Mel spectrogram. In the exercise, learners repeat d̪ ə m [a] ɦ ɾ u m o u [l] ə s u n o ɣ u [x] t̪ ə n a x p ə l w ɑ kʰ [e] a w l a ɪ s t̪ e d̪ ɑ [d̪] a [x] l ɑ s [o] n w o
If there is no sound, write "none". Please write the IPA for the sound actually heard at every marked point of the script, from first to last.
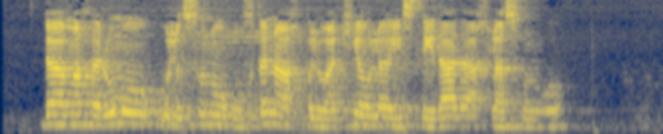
a, l, x, i, d̪, x, u

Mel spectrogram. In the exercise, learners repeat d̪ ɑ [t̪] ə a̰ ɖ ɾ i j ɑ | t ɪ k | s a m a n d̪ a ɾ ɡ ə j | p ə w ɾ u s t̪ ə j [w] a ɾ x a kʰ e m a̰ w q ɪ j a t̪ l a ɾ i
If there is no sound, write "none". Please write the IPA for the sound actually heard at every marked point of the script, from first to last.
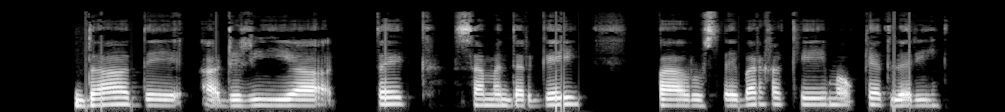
d̪, b

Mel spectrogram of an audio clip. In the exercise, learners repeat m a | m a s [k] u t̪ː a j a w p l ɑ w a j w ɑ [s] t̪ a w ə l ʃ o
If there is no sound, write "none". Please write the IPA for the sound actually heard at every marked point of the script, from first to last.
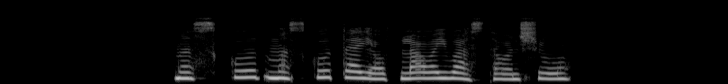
k, s

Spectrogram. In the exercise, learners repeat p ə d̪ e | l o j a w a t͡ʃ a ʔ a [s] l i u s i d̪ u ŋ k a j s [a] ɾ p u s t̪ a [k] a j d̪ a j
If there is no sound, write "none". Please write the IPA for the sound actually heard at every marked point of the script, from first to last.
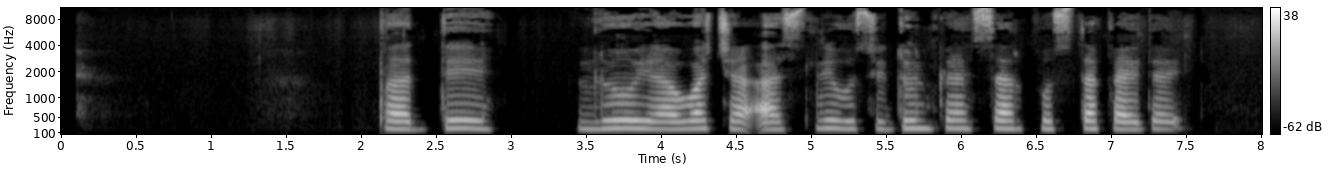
s, a, k

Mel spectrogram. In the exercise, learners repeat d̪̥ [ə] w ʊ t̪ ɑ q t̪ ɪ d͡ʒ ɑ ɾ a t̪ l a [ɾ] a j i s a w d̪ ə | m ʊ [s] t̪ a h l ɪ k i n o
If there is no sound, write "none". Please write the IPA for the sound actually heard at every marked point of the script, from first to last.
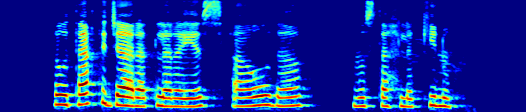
ə, ɾ, s

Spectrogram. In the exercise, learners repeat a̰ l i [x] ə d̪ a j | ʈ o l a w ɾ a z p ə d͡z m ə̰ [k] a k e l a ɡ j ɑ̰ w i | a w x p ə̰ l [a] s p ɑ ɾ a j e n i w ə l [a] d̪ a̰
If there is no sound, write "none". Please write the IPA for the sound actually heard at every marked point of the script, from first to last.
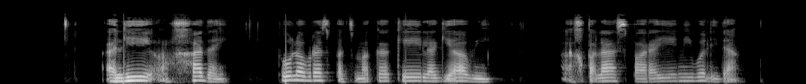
x, k, a, i

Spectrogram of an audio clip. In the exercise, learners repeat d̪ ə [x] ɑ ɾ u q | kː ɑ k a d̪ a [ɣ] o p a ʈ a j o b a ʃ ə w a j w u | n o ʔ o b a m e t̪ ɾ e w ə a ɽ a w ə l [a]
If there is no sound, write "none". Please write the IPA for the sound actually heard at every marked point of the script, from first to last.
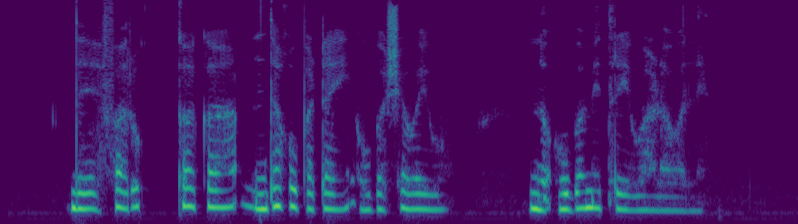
f, ɣ, e

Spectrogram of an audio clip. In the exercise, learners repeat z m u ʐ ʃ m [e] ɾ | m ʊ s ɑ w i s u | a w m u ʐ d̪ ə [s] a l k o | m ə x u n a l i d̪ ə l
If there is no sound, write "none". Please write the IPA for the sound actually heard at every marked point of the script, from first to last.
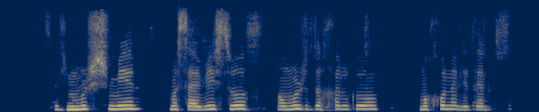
e, x

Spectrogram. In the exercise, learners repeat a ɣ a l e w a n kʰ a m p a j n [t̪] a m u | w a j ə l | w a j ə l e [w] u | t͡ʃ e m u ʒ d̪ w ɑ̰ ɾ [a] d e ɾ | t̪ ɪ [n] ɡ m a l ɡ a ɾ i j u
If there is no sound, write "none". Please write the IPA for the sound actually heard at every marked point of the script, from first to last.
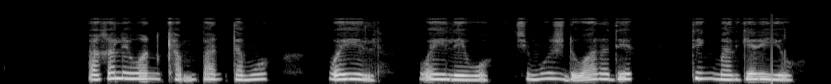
t̪, w, a, ŋ

